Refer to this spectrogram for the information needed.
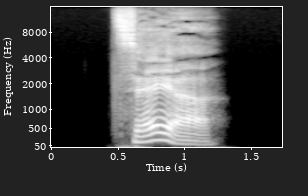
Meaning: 1. comparative degree of zäh 2. inflection of zäh: strong/mixed nominative masculine singular 3. inflection of zäh: strong genitive/dative feminine singular
- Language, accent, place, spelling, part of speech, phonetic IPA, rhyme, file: German, Germany, Berlin, zäher, adjective, [ˈt͡sɛːɐ], -ɛːɐ, De-zäher.ogg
